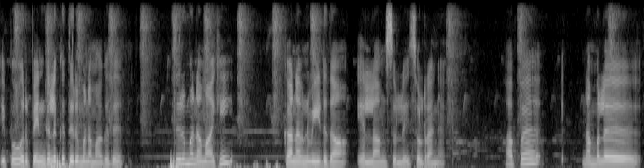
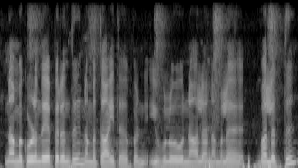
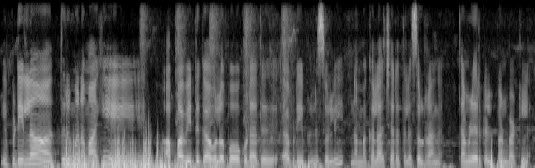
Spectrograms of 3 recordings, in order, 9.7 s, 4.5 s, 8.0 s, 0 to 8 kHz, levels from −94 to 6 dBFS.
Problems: background sounds at intervals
